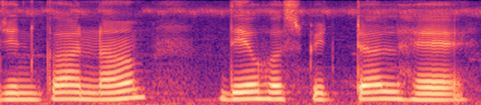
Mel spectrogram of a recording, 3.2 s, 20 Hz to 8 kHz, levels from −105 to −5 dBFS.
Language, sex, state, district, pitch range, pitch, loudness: Hindi, female, Jharkhand, Deoghar, 185-200 Hz, 195 Hz, -14 LUFS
